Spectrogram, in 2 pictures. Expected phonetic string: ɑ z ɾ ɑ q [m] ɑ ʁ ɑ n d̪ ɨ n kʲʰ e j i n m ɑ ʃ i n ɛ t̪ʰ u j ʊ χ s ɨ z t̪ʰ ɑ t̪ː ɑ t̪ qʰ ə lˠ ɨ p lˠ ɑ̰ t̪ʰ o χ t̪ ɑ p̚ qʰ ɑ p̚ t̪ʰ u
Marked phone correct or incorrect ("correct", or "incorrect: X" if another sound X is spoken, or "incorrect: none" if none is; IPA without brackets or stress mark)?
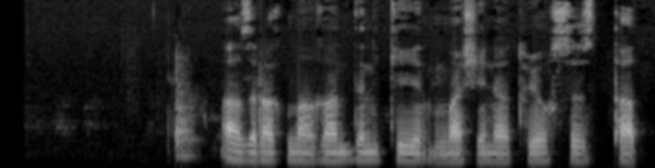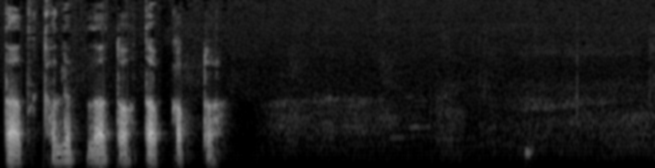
correct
